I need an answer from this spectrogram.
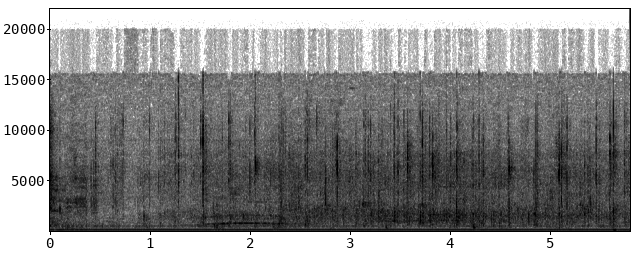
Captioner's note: audience members applauding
